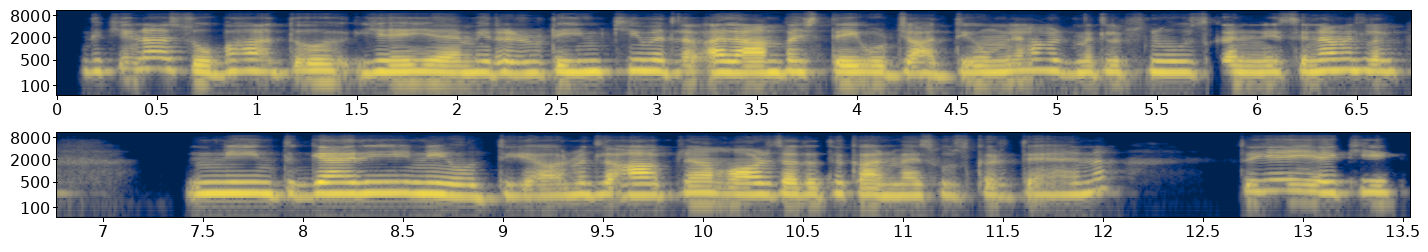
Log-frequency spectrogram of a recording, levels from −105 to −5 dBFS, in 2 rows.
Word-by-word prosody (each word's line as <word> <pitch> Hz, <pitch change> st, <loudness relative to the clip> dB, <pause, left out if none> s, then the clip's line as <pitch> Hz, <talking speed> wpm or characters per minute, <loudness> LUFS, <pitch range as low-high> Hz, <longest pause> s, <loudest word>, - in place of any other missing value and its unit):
देखिए 250 Hz, 0 st, -8 dB
ना, 285 Hz, 0 st, -1 dB
सुबह 255 Hz, -2 st, -1 dB
तो -, -, -2 dB, 0.3 s
यही 120 Hz, +2 st, +3 dB
है 120 Hz, -1 st, +3 dB
मेरा 230 Hz, 0 st, 0 dB
रूटीन 235 Hz, +2 st, +1 dB
कि 260 Hz, +1 st, -2 dB
मतलब 250 Hz, -2 st, 0 dB
अलार्म 115 Hz, -, +6 dB
बजते 240 Hz, -, -1 dB
ही 120 Hz, -, +5 dB
उठ 120 Hz, -, -1 dB
जाती 110 Hz, -3 st, -2 dB
हूँ 120 Hz, 0 st, 0 dB
मैं 120 Hz, +2 st, 0 dB
और 260 Hz, -1 st, -2 dB
मतलब 240 Hz, +1 st, -3 dB
स्नूज़ 235 Hz, -1 st, -2 dB
करने 120 Hz, -1 st, 0 dB
से 240 Hz, -, -5 dB
ना 250 Hz, +2 st, +3 dB
मतलब 255 Hz, -2 st, -2 dB, 0.7 s
नींद 250 Hz, -1 st, +2 dB
गहरी 250 Hz, +1 st, +4 dB
नहीं 245 Hz, -1 st, +4 dB
होती 210 Hz, 0 st, -4 dB
है -, -, -5 dB
और -, -, -4 dB
मतलब 230 Hz, 0 st, -1 dB
आप 225 Hz, 0 st, 0 dB
ना 130 Hz, 0 st, +1 dB, 0.2 s
और 115 Hz, 0 st, +5 dB
ज़्यादा 120 Hz, 0 st, 0 dB
थकान 240 Hz, -2 st, 0 dB
महसूस 220 Hz, 0 st, -6 dB
करते 210 Hz, -1 st, -7 dB
हैं, 230 Hz, 0 st, -6 dB
है 235 Hz, -, -3 dB
ना? 255 Hz, +5 st, -3 dB, 0.7 s
तो -, -, -5 dB
यही 145 Hz, +1 st, -3 dB
है 255 Hz, -, +1 dB
कि, 265 Hz, +1 st, -5 dB
230 Hz, 200 wpm, -22 LUFS, -, 0.7 s, अलार्म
